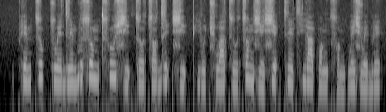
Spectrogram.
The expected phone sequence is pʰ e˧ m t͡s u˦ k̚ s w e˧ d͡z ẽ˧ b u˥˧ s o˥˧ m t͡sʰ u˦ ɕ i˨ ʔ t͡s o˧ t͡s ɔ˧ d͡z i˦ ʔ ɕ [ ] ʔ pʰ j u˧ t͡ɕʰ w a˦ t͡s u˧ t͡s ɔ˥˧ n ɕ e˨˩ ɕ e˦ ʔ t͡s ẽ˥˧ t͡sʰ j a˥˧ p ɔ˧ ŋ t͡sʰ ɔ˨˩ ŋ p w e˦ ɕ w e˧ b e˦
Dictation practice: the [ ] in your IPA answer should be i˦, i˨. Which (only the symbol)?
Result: i˨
